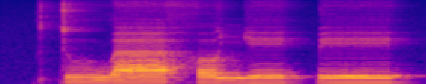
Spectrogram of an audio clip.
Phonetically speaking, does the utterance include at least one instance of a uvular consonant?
no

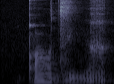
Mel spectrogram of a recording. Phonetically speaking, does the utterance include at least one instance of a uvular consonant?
yes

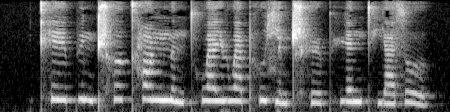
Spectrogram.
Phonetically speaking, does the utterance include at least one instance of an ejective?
no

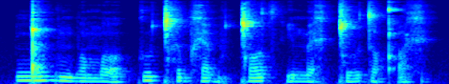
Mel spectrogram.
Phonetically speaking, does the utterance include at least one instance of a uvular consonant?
yes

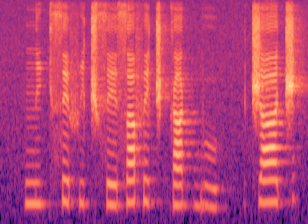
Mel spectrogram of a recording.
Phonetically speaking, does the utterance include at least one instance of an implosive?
no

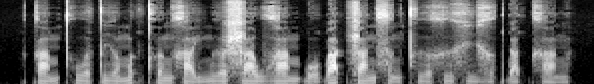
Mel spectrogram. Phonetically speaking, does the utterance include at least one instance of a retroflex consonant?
yes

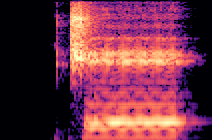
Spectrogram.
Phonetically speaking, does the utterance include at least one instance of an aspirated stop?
no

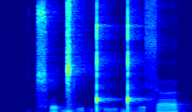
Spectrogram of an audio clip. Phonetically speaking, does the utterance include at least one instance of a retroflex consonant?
yes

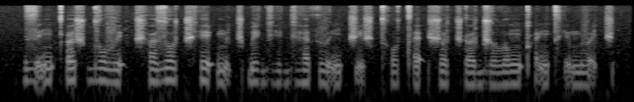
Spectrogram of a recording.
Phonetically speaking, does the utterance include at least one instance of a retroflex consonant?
yes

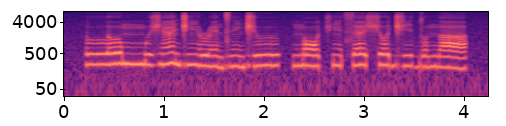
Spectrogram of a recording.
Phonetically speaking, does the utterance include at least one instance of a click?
no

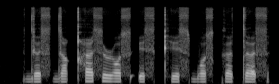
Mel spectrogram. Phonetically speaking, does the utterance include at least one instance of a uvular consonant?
yes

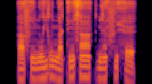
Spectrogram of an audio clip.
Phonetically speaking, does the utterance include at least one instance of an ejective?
no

